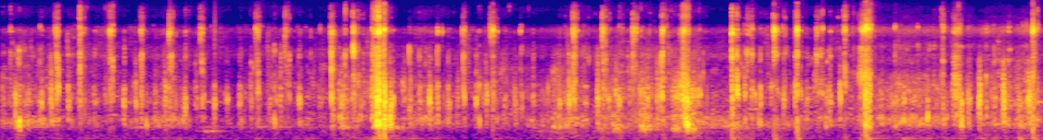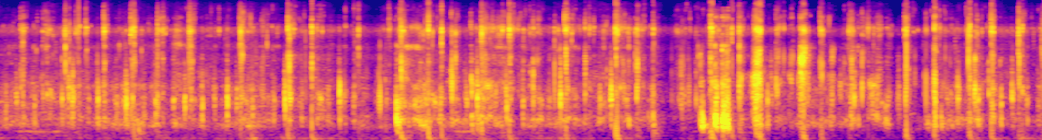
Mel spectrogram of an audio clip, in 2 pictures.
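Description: Close-miked wet chewing and lip-smacking of a mouthful of rice and curry eaten by hand: a constant run of quick smacks and clicks, with louder bursts about four seconds in and again near the end.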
